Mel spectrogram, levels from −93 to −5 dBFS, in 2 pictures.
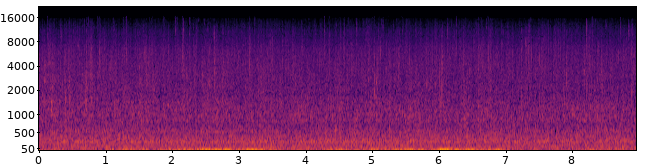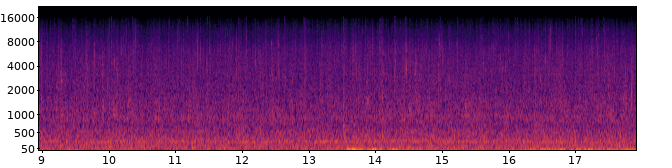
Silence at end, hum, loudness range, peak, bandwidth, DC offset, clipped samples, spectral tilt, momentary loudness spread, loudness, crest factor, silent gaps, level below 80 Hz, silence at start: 0 s; none; 1 LU; -22 dBFS; 16.5 kHz; under 0.1%; under 0.1%; -4 dB/octave; 1 LU; -43 LUFS; 18 dB; none; -46 dBFS; 0 s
